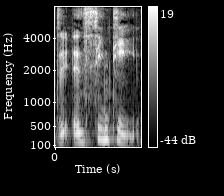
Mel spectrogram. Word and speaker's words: Xinti: It's titled Sinti. It's spelled X-I-N-T-I.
